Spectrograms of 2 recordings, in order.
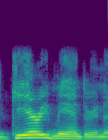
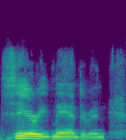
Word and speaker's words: gerrymandering: recent rulings on uh the Gary Manderin. And I was told that's the correct way to say it, not gerrymandering.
